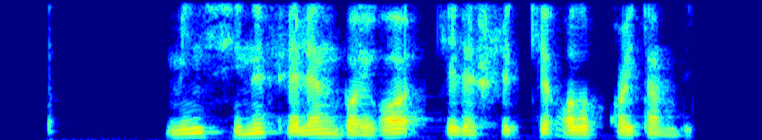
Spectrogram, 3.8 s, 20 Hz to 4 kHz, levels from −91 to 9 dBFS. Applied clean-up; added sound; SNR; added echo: neural mask model DeepFilterNet 3.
